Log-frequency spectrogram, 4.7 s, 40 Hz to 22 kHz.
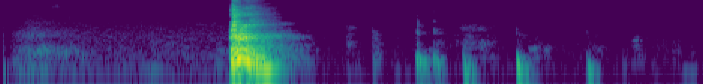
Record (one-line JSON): {"cough_length": "4.7 s", "cough_amplitude": 32768, "cough_signal_mean_std_ratio": 0.17, "survey_phase": "beta (2021-08-13 to 2022-03-07)", "age": "18-44", "gender": "Male", "wearing_mask": "No", "symptom_fatigue": true, "smoker_status": "Never smoked", "respiratory_condition_asthma": false, "respiratory_condition_other": false, "recruitment_source": "Test and Trace", "submission_delay": "1 day", "covid_test_result": "Positive", "covid_test_method": "RT-qPCR", "covid_ct_value": 34.1, "covid_ct_gene": "ORF1ab gene"}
